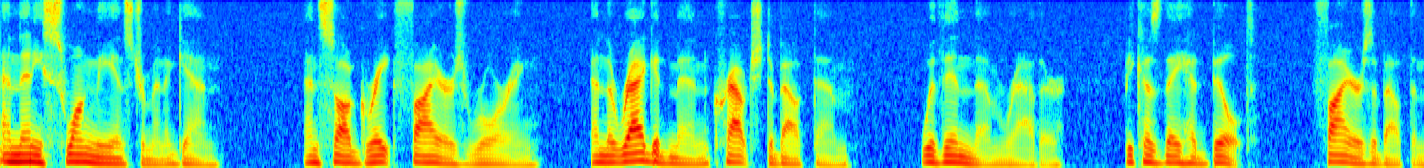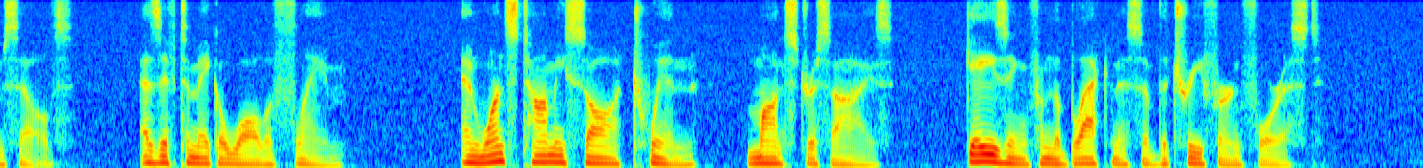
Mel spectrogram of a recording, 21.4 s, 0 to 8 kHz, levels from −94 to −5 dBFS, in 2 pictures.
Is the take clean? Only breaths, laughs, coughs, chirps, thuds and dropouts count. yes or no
yes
